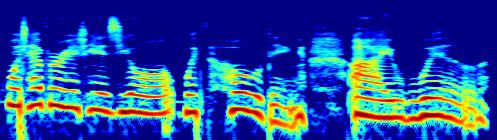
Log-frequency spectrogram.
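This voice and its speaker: A woman voicing a cold, vengeful goddess who speaks in a deliberate, threatening, dramatic way. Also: mid-range voice, expressive, a little mellow. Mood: menacing. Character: cold, vengeful, menacing goddess, bitterly accusing.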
